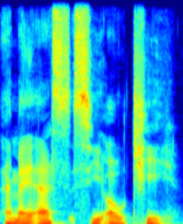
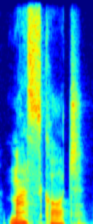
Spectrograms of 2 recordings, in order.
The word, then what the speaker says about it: mascot: The next word is spelled M-A-S-C-O-T. And again, the same principle applies. So it's mascot in British English, mascot. It's actually quite a German way of pronouncing this word, I find.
